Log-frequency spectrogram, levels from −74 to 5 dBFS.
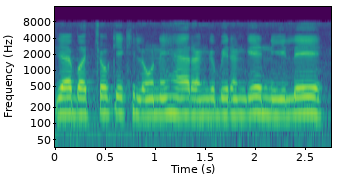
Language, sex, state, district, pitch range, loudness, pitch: Hindi, male, Uttar Pradesh, Shamli, 145-155 Hz, -15 LUFS, 150 Hz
